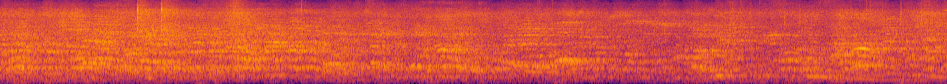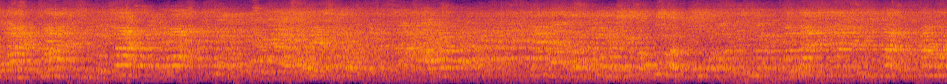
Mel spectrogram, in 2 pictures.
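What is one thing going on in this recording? Fighters' feet thud and shuffle on padded mats.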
